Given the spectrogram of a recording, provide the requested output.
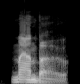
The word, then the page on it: mambo: British English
